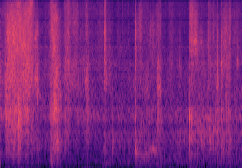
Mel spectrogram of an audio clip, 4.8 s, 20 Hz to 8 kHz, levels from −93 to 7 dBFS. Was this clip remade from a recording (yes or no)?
yes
